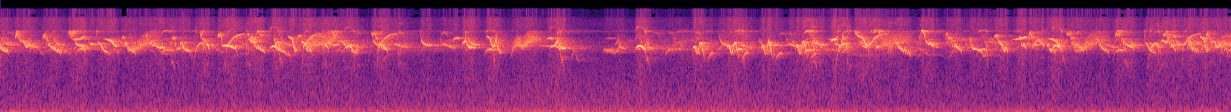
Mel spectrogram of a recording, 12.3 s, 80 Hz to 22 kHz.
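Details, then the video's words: Morning chorus of birds: continuous shrill chirping and twittering at high pitch, densely layered, easing briefly around the middle before resuming at full strength; faint low hum underneath. "아침을 깨우는 새소리 2 ,Birds wake up in the morning 2"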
